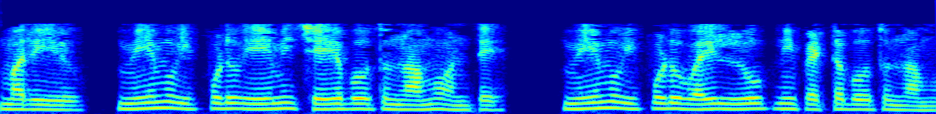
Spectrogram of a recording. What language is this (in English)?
Telugu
